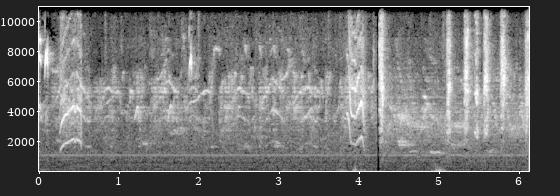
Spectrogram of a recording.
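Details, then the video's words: Brown-throated sunbird, a 'konin ijoan' singing lure used to spur other captive sunbirds to sing: sharp high chirps and rising whistled notes, a quiet middle stretch, then a dense run of short piercing ticks near the end, with faint low thumps. "PANCINGAN ampuh suara konin ijoan KONSLET"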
